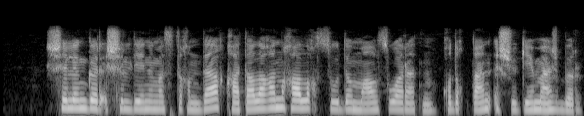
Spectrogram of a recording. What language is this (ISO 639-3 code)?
kaz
